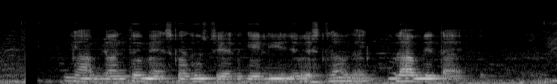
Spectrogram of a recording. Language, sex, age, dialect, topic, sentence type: Hindi, male, 25-30, Kanauji Braj Bhasha, agriculture, statement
